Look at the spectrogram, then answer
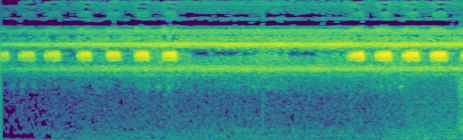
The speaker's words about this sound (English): Japanese burrowing cricket in September from under my car in a Maryland state forest.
